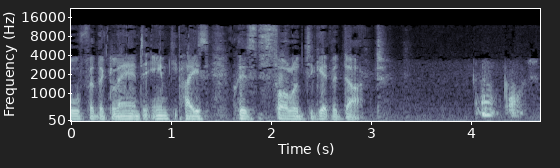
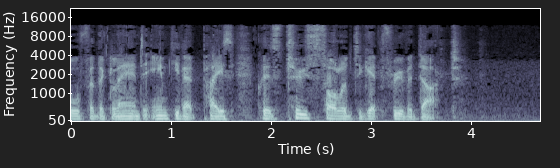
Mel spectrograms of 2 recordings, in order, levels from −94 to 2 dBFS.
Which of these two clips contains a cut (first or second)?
first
